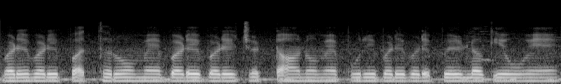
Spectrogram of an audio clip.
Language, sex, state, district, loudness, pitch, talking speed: Hindi, male, Chhattisgarh, Raipur, -14 LUFS, 160 Hz, 160 wpm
